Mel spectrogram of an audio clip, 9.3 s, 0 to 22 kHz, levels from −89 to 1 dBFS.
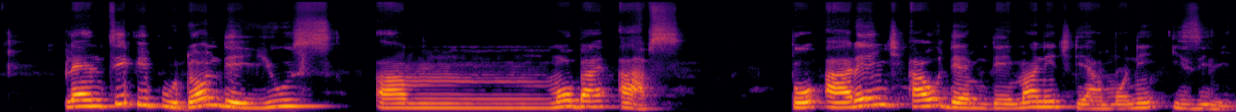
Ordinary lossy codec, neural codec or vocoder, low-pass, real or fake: none; autoencoder, 48 kHz, 128 numbers a frame, DAC-VAE, trained on Japanese speech; none; fake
